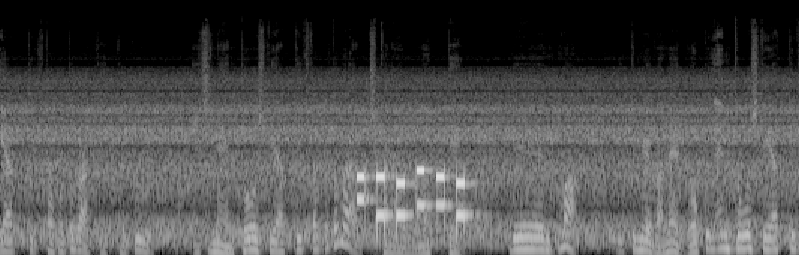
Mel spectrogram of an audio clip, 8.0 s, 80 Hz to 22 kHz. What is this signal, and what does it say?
DTMF, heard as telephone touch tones, dialled by machine, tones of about 80 ms, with speech in Japanese. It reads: 021981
